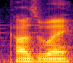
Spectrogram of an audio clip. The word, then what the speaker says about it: Kozue: That improved him as fighting or as a fighter, and that allowed Kozue, how do you pronounce it? Kozue.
